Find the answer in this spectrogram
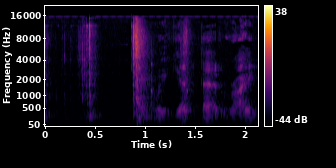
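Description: An elderly man's voice speaking a few words, starting about a second in, after some short clicks.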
